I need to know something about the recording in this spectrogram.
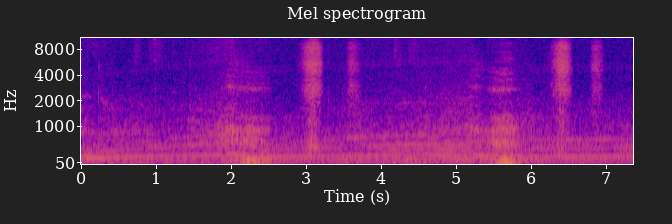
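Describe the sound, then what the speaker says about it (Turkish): A 1967 Shelby GT500 engine in the video game The Crew 2 drones with a steady, rising tone, punctuated by two bursts of revving and sharp hissing releases as the car drifts. "Biraz arabanın sesini duyun siz ben susuyorum."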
